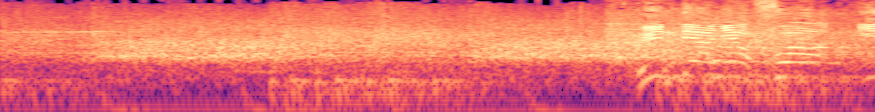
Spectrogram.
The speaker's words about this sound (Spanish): Rafael Nadal Parera perdía, pero la pista Filichatri en pie ovacionaba y aplaudía a nuestro campeón.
